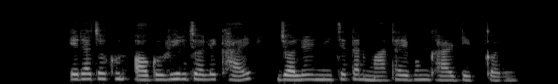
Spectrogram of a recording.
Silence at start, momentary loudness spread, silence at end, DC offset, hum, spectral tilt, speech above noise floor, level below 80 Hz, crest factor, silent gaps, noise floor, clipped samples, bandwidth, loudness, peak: 0.7 s; 8 LU; 0.4 s; under 0.1%; none; -3.5 dB/octave; 54 dB; -80 dBFS; 20 dB; none; -88 dBFS; under 0.1%; 8 kHz; -35 LUFS; -16 dBFS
